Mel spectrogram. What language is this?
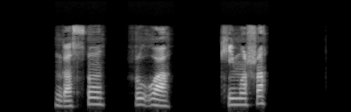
Huautla Mazatec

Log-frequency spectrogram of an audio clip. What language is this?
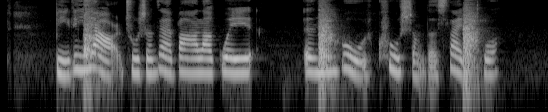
Chinese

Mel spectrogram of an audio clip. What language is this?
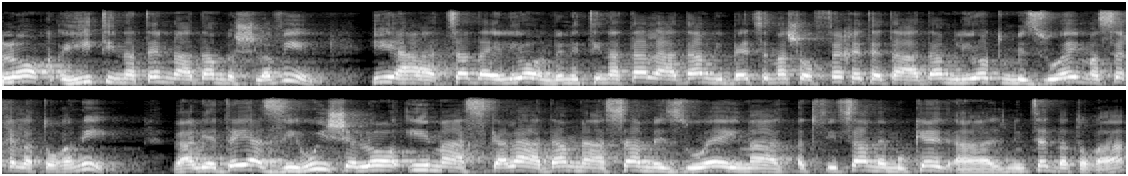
Hebrew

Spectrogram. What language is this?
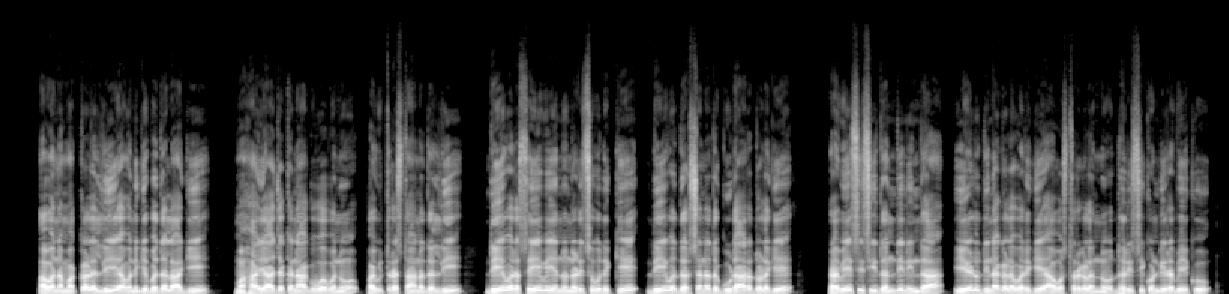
Kannada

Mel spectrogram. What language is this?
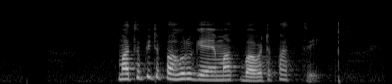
Sinhala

